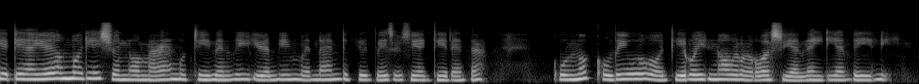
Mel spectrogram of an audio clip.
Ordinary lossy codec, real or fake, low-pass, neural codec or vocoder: none; fake; 7.2 kHz; codec, 16 kHz, 0.5 kbps, FreqCodec, larger model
